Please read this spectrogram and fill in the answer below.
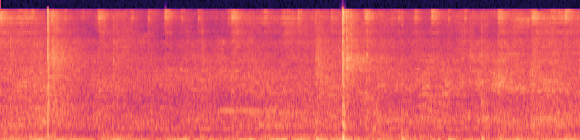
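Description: A volleyball struck twice during a rally, two sharp slaps about two seconds apart, over a steady low rumble in a large hall.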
